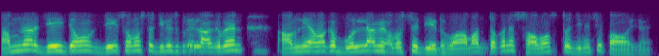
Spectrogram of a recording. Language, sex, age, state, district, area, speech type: Bengali, male, 18-30, West Bengal, Bankura, urban, conversation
